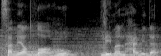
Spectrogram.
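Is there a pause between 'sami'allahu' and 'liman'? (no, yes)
yes. There is a pause between the words. The speaker calls it wrong. "এইভাবে বলার আপনার কোনো অপশন নেই"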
